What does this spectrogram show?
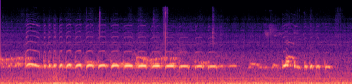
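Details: Perkutut, the zebra dove, singing a rapid rolling series of soft coos lasting several seconds, pulsing about four times per second, ending in a short upward-inflected phrase, with a couple of sharp clicks nearby.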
